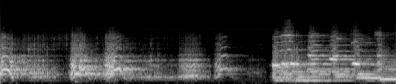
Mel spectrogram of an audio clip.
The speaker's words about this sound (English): I raise dogs. Big ones to chase nosy survey men. Go get him, puppy!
